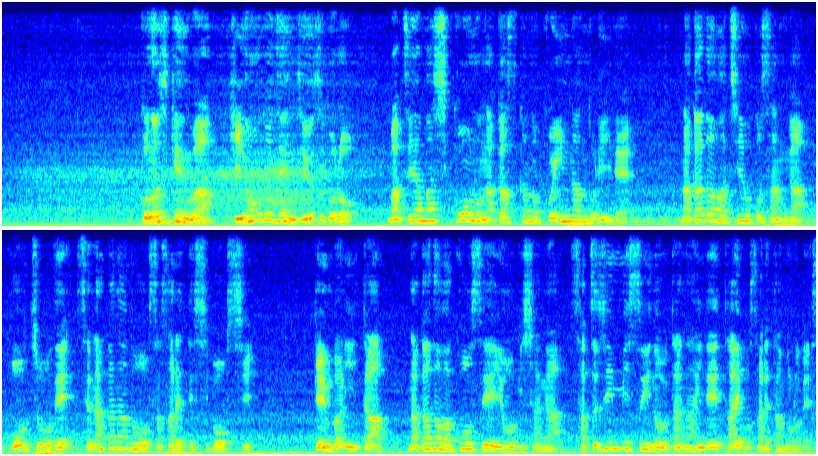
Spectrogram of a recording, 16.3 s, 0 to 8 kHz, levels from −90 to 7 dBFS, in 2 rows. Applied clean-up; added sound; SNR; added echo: none; Mechanisms; 18 dB; reverberation time 0.2 s.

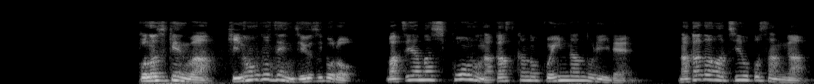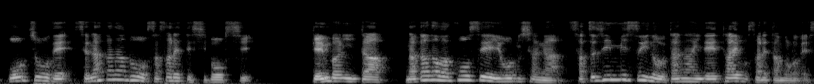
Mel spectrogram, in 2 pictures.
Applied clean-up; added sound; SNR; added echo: neural mask model DeepFilterNet 3.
